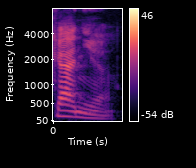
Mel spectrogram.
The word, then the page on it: canha: provençal; cagno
